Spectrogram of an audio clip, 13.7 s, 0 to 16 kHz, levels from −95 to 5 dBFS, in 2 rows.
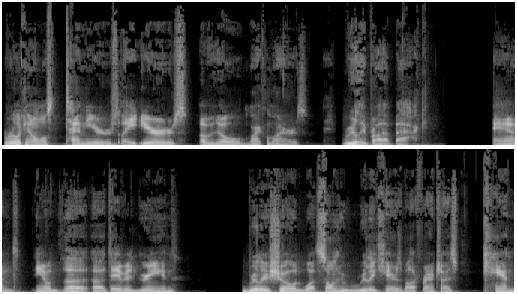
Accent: American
